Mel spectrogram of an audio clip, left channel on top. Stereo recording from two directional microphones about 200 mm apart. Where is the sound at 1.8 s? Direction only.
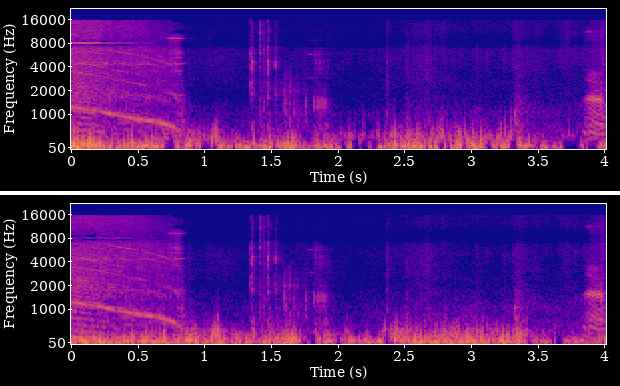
20° right (ahead or behind).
